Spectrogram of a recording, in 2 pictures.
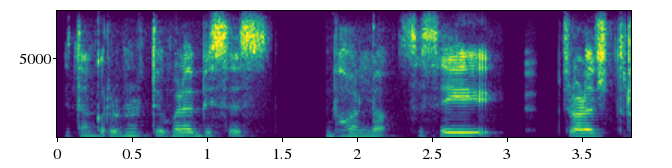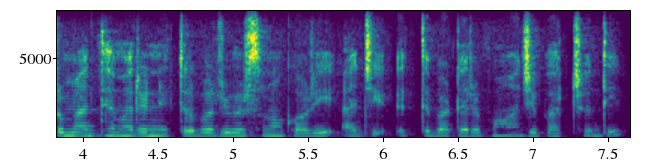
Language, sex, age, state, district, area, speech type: Odia, female, 18-30, Odisha, Bhadrak, rural, spontaneous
